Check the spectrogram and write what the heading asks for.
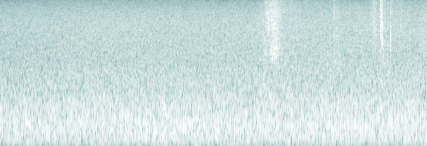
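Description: Steady rushing of river rapids.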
